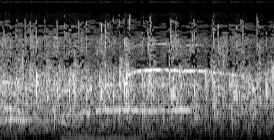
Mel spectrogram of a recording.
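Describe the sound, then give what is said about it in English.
A crowd applauds guitarist John Edwards and keyboardist Jan Schellhaus steadily, a dense wash of clapping that holds at an even level throughout, with a few faint sustained tones sounding underneath. “Let's hear it for John Edwards on guitar and Jan Schellhaus on keyboards.”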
